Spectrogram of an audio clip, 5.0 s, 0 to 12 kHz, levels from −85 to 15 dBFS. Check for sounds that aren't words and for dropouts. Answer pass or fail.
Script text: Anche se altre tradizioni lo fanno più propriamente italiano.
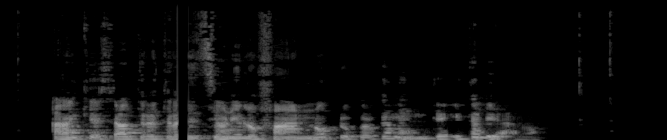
fail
